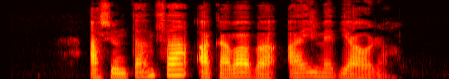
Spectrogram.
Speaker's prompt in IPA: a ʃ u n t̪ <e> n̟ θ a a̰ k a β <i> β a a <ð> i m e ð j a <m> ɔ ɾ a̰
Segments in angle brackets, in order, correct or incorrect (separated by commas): incorrect, incorrect, incorrect, incorrect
